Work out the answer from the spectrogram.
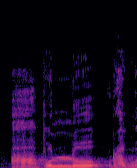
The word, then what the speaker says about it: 아볼로: 그런데 그 지역에서 말씀을 전하던 아볼로라고 하는 사람의 설교를 듣게 됩니다. 한번 따라합시다. 아볼로. 영어 발음은 아폴로입니다.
